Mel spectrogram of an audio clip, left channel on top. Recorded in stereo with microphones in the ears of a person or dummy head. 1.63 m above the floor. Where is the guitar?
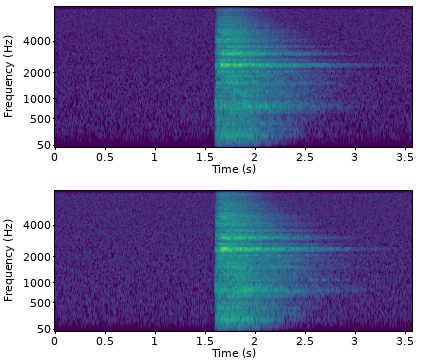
5° right (ahead or behind), 1.8 m.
